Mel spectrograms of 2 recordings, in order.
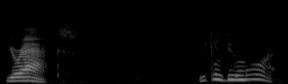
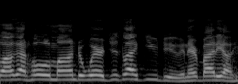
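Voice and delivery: joking retort; 3 semitones higher, 7 dB louder, faster than usual. Retold or imitated.

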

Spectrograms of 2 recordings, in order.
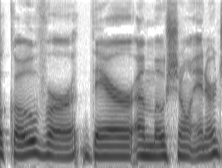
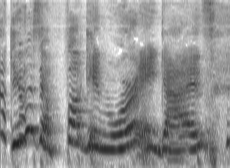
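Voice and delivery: exasperated plea; 8 semitones higher than usual. Retold or imitated. Exasperated mock plea about scary pics.

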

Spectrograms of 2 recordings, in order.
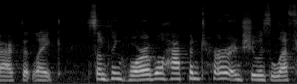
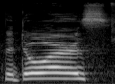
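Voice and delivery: loud, higher echoing exclamation; exclaiming; 4 semitones higher, 13 dB louder than usual. Real, not acted. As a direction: echo the gushing, loud and drawn-out. Echoing the gushing over doors.

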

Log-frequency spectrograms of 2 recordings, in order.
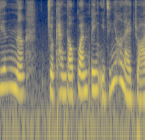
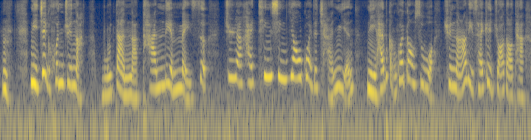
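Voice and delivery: indignant telling-off, surging higher on the accusations; scolding; 5 semitones higher than usual. Acted. Monkey King scolding the foolish king for trusting a demon, indignant. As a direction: berate him with raised, emphatic voice. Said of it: "骂道".

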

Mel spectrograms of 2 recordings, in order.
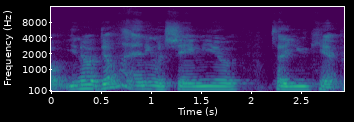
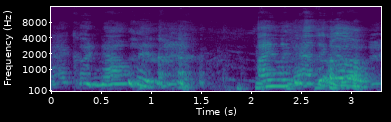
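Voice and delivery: put-on much higher, laughing whiny kid voice; pleading child. Boy pleads with angry dad, high laughing whine. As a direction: beg like a caught ten-year-old. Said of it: "I'm, like, yelling".

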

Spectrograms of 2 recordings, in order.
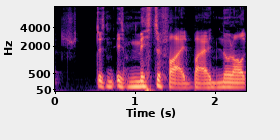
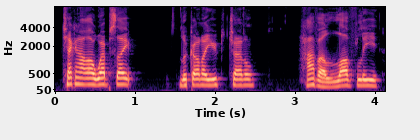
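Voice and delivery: mock announcer; 5 semitones higher than usual. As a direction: sell it like a cheesy host.

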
